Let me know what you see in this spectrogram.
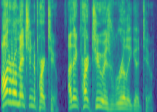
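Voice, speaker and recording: Guy podcaster chatting films, swears a lot, really lively pitch, dry recording. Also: quick pace, dry recording. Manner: animated, sweary retelling with acted-out quotes. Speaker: podcast co-host. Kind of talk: casual film discussion.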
